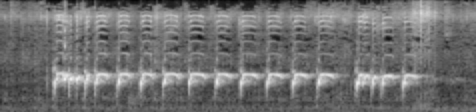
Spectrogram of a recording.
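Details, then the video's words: Clear song of a local zebra dove (perkutut), meant to draw rivals: a quick, slightly uneven series of clipped cooing notes, about four each second, lasting roughly three and a half seconds over a quiet background. "Suara perkutut lokal jernih ampuh mancing lawan"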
